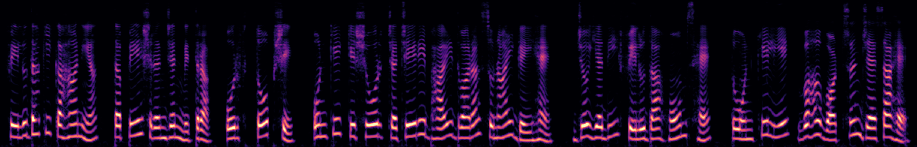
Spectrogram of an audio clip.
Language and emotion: Hindi, neutral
